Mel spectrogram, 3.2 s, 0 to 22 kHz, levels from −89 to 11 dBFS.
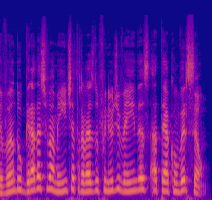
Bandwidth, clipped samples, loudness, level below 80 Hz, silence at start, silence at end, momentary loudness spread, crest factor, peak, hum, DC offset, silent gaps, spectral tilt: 16 kHz; under 0.1%; -25 LUFS; -58 dBFS; 0 s; 0.1 s; 4 LU; 16 dB; -10 dBFS; none; under 0.1%; none; -5 dB/octave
